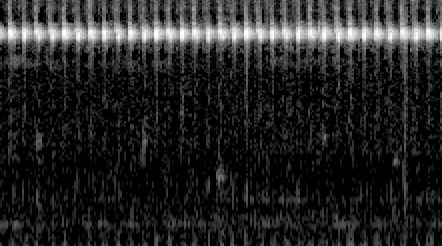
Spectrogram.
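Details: High, piercing cricket chirps pulse quickly and evenly, with a few faint clicks in an otherwise quiet background.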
